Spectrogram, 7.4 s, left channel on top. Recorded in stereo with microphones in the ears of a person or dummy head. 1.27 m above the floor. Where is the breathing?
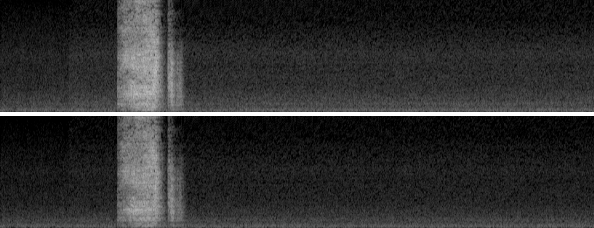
No breathing in this recording.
